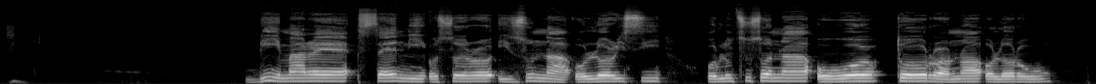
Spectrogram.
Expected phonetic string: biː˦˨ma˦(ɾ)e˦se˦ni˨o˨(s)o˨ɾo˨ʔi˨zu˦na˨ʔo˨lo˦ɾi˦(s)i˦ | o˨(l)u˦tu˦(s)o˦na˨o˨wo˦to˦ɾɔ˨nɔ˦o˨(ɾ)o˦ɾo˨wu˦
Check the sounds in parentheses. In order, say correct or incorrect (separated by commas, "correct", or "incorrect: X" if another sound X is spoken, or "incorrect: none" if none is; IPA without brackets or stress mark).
correct, correct, correct, correct, correct, incorrect: l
